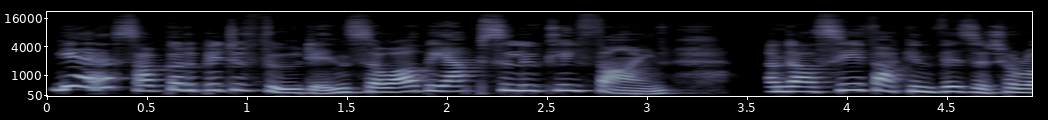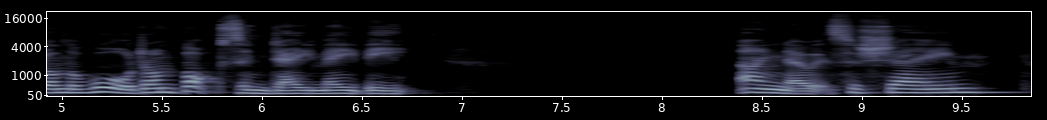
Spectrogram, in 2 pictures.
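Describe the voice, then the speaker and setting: Woman playing elderly British grandma, brisk, complaining, proud, expressive pitch swings, radio play. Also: close to an everyday voice. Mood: putting on cheer. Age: older. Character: fussy, proud elderly grandmother, stubbornly independent. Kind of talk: audio drama acting.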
